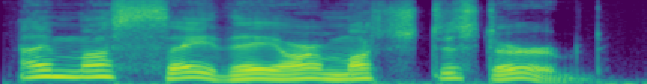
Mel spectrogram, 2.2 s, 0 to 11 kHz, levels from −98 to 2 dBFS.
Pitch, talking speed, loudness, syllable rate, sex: 160 Hz, 195 wpm, -14 LUFS, 5.1 syllables/s, male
